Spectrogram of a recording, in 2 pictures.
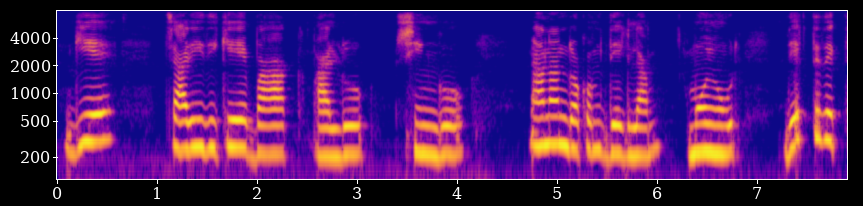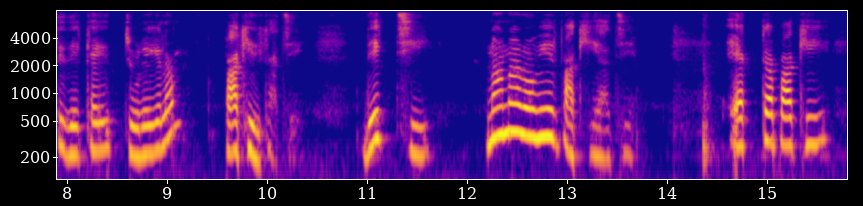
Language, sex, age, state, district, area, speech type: Bengali, female, 45-60, West Bengal, Howrah, urban, spontaneous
